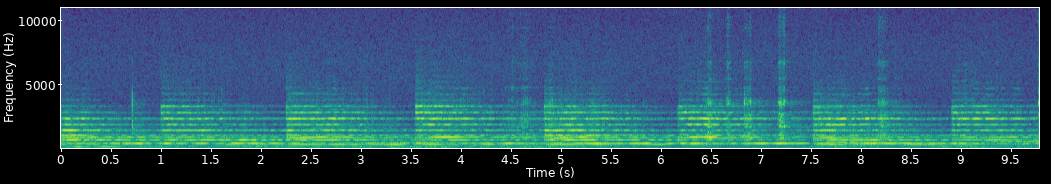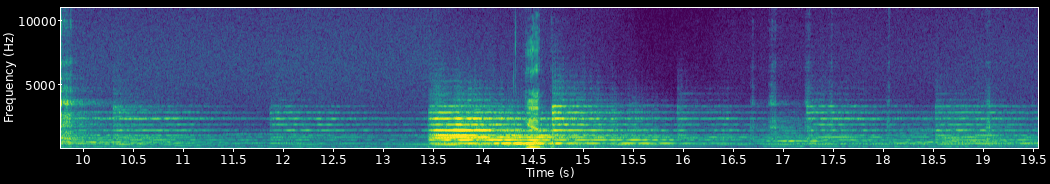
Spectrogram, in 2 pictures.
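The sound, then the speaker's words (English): Church bells ring loudly, with rich sustained tones overlapping and repeated strikes that swell sharply midway before decaying into lingering hum. No one speaks. “I shot this shot. Remember up... In the bells. The bells.”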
